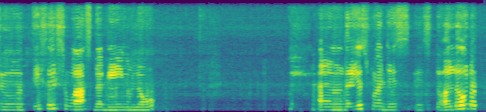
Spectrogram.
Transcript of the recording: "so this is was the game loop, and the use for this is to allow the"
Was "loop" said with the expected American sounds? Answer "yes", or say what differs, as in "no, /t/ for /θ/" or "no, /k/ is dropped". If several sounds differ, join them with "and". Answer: no, /p/ is dropped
